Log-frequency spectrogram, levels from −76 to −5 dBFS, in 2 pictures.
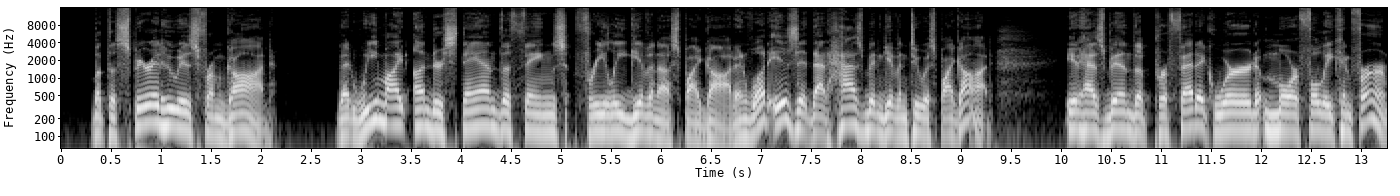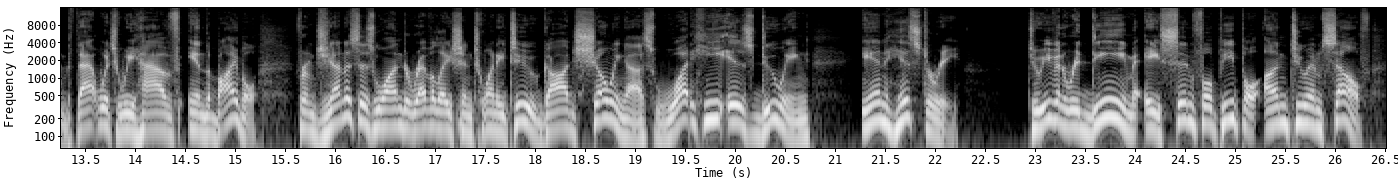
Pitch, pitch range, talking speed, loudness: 125 Hz, 115-150 Hz, 155 wpm, -17 LUFS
